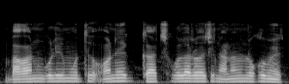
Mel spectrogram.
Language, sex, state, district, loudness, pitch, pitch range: Bengali, male, West Bengal, Cooch Behar, -19 LUFS, 140 Hz, 130-140 Hz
